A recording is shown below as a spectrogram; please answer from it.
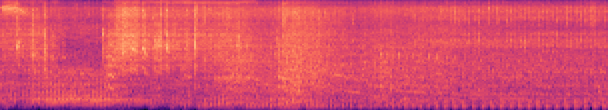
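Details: Yamaha Mio scooter after replacing CVT pulley and rollers, owner checking for one-way starter clutch slip: electric starter spins and engine catches cleanly, settling into steady idle with no slipping whirr; starter clutch engaging properly.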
